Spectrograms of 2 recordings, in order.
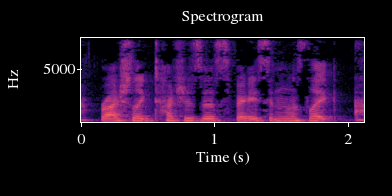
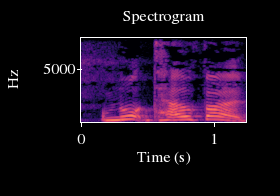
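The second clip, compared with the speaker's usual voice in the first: really awful, bad put-on Scottish accent; 4 semitones higher than usual. Discussing whether a character fakes an accent, doing a really awful Scottish accent. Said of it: "That's me doing a really awful Scottish accent".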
